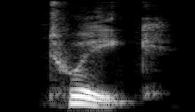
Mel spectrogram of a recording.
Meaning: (verb) 1. To pinch and pull with a sudden jerk and twist; to twitch 2. To adjust slightly; to fine-tune
- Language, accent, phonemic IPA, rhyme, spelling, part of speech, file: English, Australia, /twiːk/, -iːk, tweak, verb / noun, En-au-tweak.ogg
